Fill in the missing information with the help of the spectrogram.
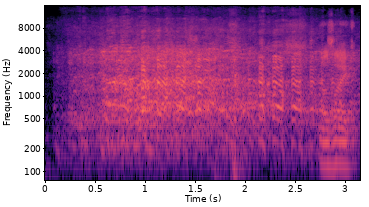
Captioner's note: audience laughs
